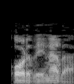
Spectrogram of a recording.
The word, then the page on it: ordenado: espagnol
